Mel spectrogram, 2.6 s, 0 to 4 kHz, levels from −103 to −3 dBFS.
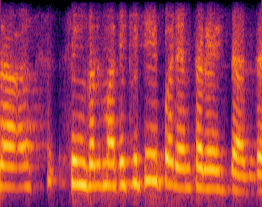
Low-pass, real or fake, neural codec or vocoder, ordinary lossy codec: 3.6 kHz; fake; codec, 16 kHz, 1.1 kbps, Voila-Tokenizer; Opus, 32 kbps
